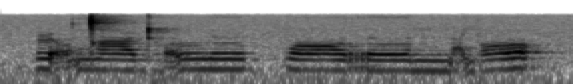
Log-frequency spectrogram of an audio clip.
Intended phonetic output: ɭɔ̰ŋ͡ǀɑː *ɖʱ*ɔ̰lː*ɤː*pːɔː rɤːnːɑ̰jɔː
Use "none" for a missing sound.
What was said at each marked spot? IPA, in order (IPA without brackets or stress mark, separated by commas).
ɖʱ, ɵː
